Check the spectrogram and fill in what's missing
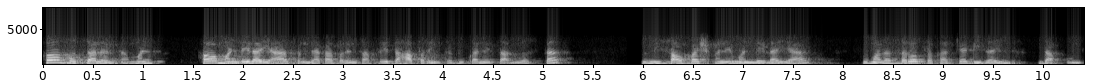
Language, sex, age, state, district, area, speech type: Marathi, female, 45-60, Maharashtra, Wardha, urban, conversation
